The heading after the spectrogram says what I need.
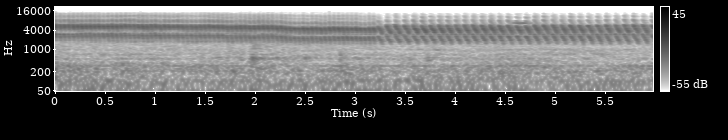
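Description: Domestic canary song: a high rolling trill for three seconds, then a faster, sharper pulsed trill, both continuous and bright.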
